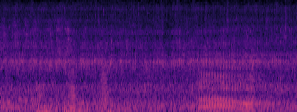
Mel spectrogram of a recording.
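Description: A small fountain with public water circulating in it gurgles and trickles steadily, a continuous watery wash with a brief low humming swell near the end.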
